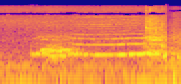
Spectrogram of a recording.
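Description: A short, high-pitched, sustained infant wail ending in a gasping break: crying after a vaccine injection.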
